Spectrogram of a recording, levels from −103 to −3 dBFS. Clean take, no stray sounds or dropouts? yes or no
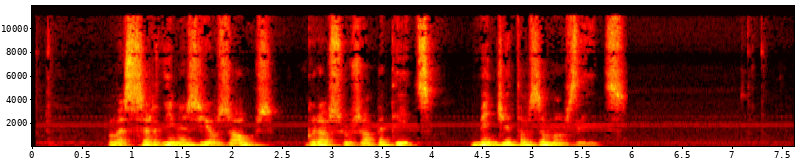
yes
